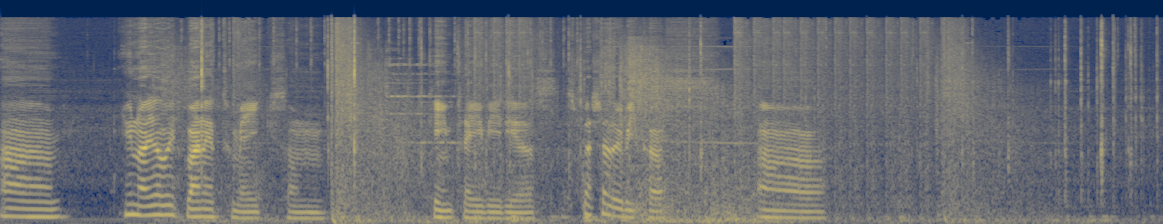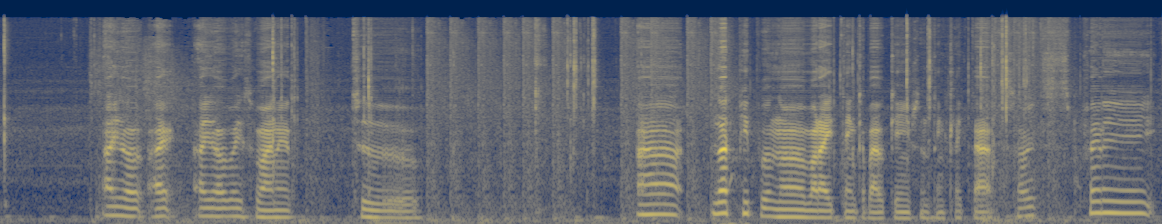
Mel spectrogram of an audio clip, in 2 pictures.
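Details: Male speaker who attributes how his voice sounds mainly to a hearing problem, not his accent; speech of a person with hearing loss.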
